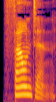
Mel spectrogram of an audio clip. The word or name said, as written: Fountain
